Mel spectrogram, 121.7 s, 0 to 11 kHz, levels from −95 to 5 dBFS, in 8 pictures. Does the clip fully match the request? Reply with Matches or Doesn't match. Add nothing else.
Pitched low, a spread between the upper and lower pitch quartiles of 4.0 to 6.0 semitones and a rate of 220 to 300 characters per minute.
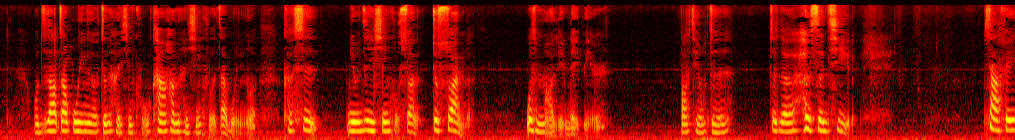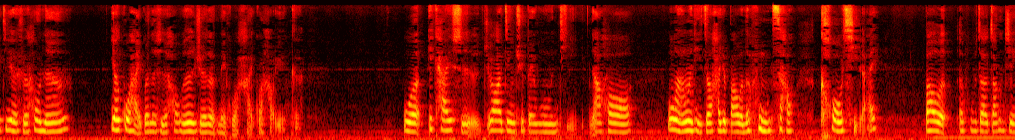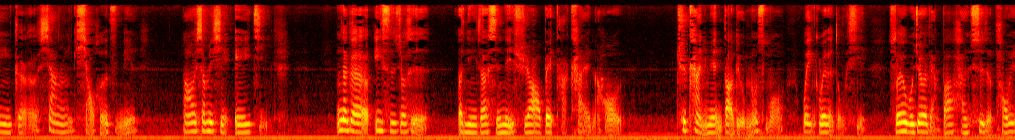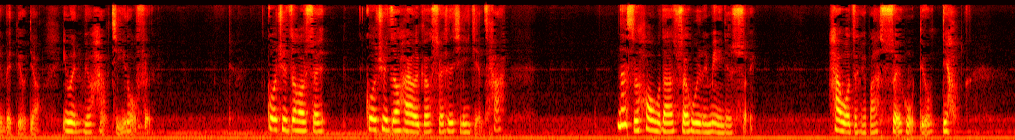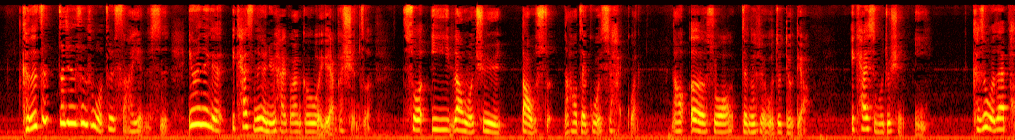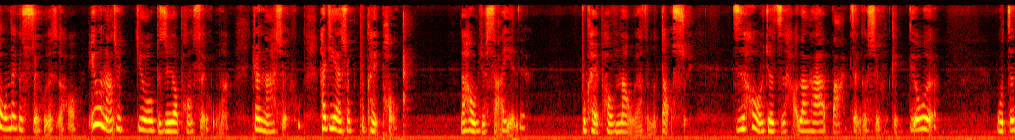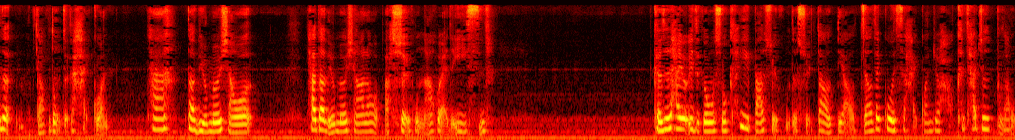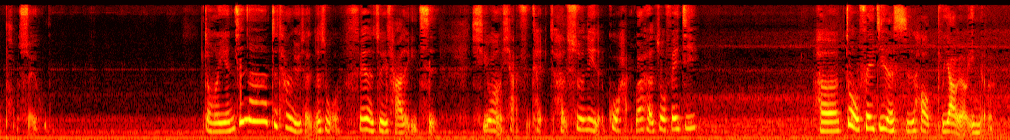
Doesn't match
